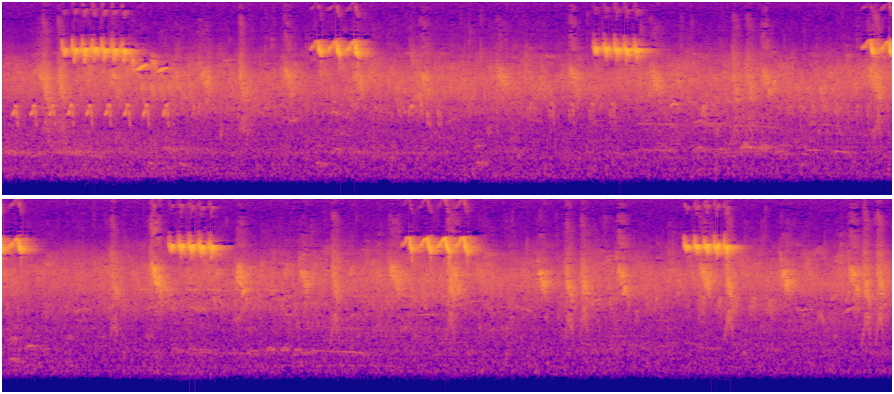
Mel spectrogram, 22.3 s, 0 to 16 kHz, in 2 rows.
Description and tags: high-pitched call from a bird I couldn't see. Sennheiser MH60 + MKH30 into Shure FP24 preamp, Edirol r09 recorder. Decoded to mid-side stereo with free Voxengo VST plugin
ambiance, birds, countryside, field-recording, nature, south-spain, spring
